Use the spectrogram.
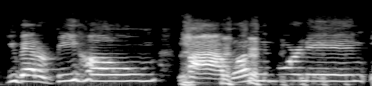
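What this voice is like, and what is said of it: Put-on Southern American accent. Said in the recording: “Maybe I'll also give them a Southern accent”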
